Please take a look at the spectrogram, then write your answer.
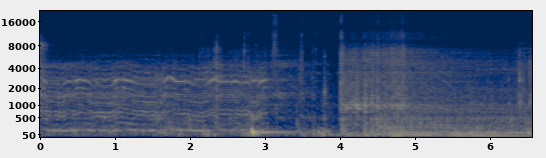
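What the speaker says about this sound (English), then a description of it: "I am gonna turn the engine on, let it run for a second or two" A BMW F15/F16 X5 or X6 engine cranks and catches, then settles into a steady low idle, close by, with faint talking in the background.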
